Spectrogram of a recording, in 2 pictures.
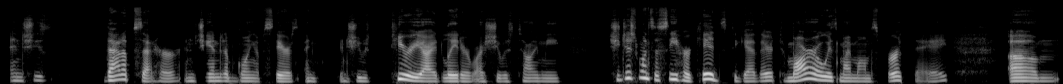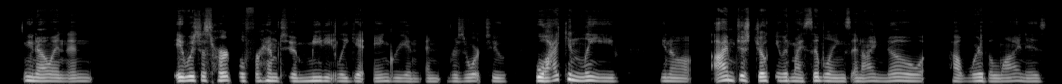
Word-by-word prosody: And 170 Hz, -1 st, -10 dB
she's 185 Hz, 0 st, -12 dB, 0.5 s
that 195 Hz, +3 st, +3 dB
upset 225 Hz, -10 st, -3 dB
her, 140 Hz, 0 st, -9 dB
and 155 Hz, 0 st, -10 dB
she 160 Hz, -, -7 dB
ended 160 Hz, 0 st, -3 dB
up 150 Hz, -2 st, -7 dB
going 150 Hz, -1 st, -6 dB
upstairs, 140 Hz, 0 st, -3 dB
and 150 Hz, -1 st, -10 dB, 0.2 s
and 150 Hz, -, -13 dB
she 155 Hz, +4 st, -6 dB
was 150 Hz, -, -8 dB, 0.2 s
teary 200 Hz, -11 st, +7 dB
eyed 145 Hz, 0 st, 0 dB
later 145 Hz, -1 st, +2 dB
while 140 Hz, -, -9 dB
she 140 Hz, +2 st, -10 dB
was 140 Hz, -1 st, -11 dB
telling 150 Hz, 0 st, -9 dB
me 140 Hz, -1 st, -11 dB, 0.5 s
she 215 Hz, -, -8 dB
just 290 Hz, +4 st, +2 dB
wants 290 Hz, -3 st, +5 dB
to 205 Hz, -, 0 dB
see 230 Hz, +3 st, +3 dB
her 170 Hz, -6 st, +1 dB
kids 235 Hz, -, +4 dB
together. 155 Hz, +3 st, -5 dB
Tomorrow 195 Hz, +8 st, +3 dB
is 170 Hz, -1 st, 0 dB
my 150 Hz, -, -3 dB
mom's 145 Hz, -2 st, -9 dB
birthday, 170 Hz, -1 st, -5 dB, 0.6 s
um, 155 Hz, -1 st, +1 dB, 0.3 s
you 180 Hz, -1 st, +3 dB
know? 155 Hz, 0 st, +2 dB
And 150 Hz, -2 st, -3 dB
and 150 Hz, +1 st, -6 dB, 0.8 s
it 170 Hz, -, +8 dB
was 185 Hz, +1 st, +8 dB
just 185 Hz, -2 st, -1 dB
hurtful 180 Hz, -2 st, +3 dB
for 160 Hz, -, -7 dB
him 165 Hz, 0 st, +2 dB
to 155 Hz, -, -6 dB
immediately 155 Hz, 0 st, 0 dB
get 150 Hz, 0 st, -3 dB
angry 150 Hz, -1 st, -5 dB
and 135 Hz, -1 st, -9 dB
and 140 Hz, -1 st, -8 dB
resort 150 Hz, +2 st, -5 dB
to, 145 Hz, -2 st, -6 dB, 0.3 s
"Well, 170 Hz, -2 st, +10 dB
I 200 Hz, +7 st, +2 dB
can 215 Hz, -7 st, +4 dB
leave." 155 Hz, -5 st, 0 dB, 0.4 s
You 160 Hz, -, -5 dB
know? 145 Hz, -2 st, -4 dB, 0.2 s
"I'm 195 Hz, 0 st, +5 dB
just 200 Hz, -1 st, +3 dB
joking 175 Hz, 0 st, +4 dB
with 170 Hz, -1 st, 0 dB
my 155 Hz, -1 st, -2 dB
siblings, 155 Hz, -3 st, -1 dB
and 150 Hz, 0 st, -4 dB
I 155 Hz, +2 st, -5 dB
know 155 Hz, 0 st, -2 dB, 0.3 s
how 150 Hz, -2 st, -5 dB
where 155 Hz, +4 st, 0 dB
the 145 Hz, -, -7 dB
line 150 Hz, +3 st, -6 dB
is." 145 Hz, 0 st, -8 dB
155 Hz, 210 wpm, -23 LUFS, 145-170 Hz, 0.8 s, Well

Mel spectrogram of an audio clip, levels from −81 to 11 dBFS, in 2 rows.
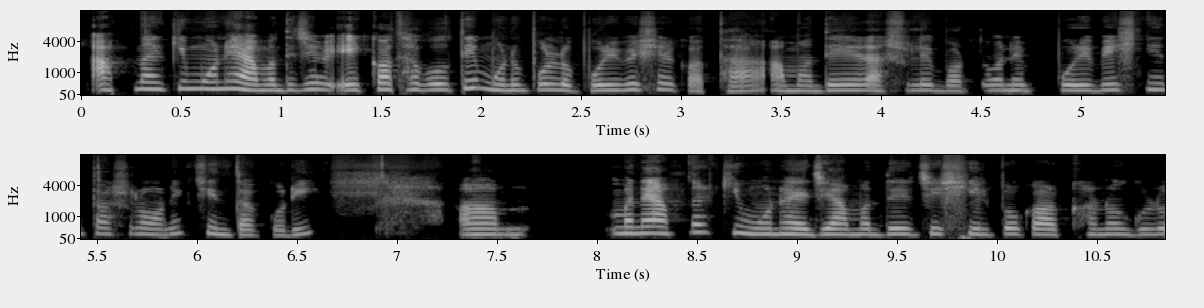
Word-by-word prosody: আপনার 295 Hz, +3 st, -1 dB
কি -, -, -1 dB
মনে 310 Hz, +1 st, +1 dB
হয় 275 Hz, -, +11 dB
আমাদের 245 Hz, 0 st, -2 dB
যে -, -, +1 dB, 0.2 s
এই 250 Hz, -, +3 dB
কথা 275 Hz, -1 st, +4 dB
বলতেই 260 Hz, +7 st, 0 dB
মনে 245 Hz, -1 st, -1 dB
পড়লো 260 Hz, -2 st, 0 dB
পরিবেশের 260 Hz, +3 st, -1 dB
কথা। 205 Hz, -, -5 dB, 0.2 s
আমাদের 225 Hz, +2 st, -2 dB, 0.2 s
আসলে 240 Hz, 0 st, -5 dB
বর্তমানে 240 Hz, +2 st, -6 dB, 0.2 s
পরিবেশ 240 Hz, +2 st, 0 dB
নিয়ে 275 Hz, -1 st, -6 dB
তো -, -, -6 dB
আসলে 255 Hz, 0 st, -6 dB
অনেক 265 Hz, +4 st, -9 dB
চিন্তা 225 Hz, -4 st, -2 dB
করি। 215 Hz, +4 st, -5 dB, 0.8 s
আম 240 Hz, -1 st, +3 dB, 0.6 s
মানে 280 Hz, +1 st, +5 dB
আপনার 340 Hz, +5 st, -4 dB
কি -, -, -5 dB
মনে 250 Hz, 0 st, 0 dB
হয় 240 Hz, -1 st, +4 dB
যে, 245 Hz, -, +3 dB
আমাদের 240 Hz, +2 st, -1 dB
যে, 255 Hz, -, -2 dB
শিল্প 245 Hz, -3 st, -5 dB
কারখানাগুলো 235 Hz, 0 st, -2 dB
245 Hz, 190 wpm, -26 LUFS, 235-265 Hz, 0.8 s, হয়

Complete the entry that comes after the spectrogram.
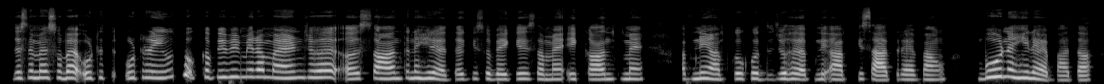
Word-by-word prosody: जैसे 290 Hz, +2 st, -2 dB
मैं 305 Hz, +1 st, +2 dB
सुबह 300 Hz, -1 st, +2 dB
उठ 285 Hz, +3 st, -2 dB
त 300 Hz, -, -13 dB
उठ 300 Hz, +1 st, -4 dB
रही 305 Hz, -1 st, +1 dB
हूँ 320 Hz, +3 st, -3 dB
तो 450 Hz, -, +3 dB
कभी 330 Hz, 0 st, 0 dB
भी 350 Hz, +1 st, +1 dB
मेरा 345 Hz, 0 st, +2 dB
माइंड 305 Hz, -1 st, +2 dB
जो 315 Hz, 0 st, -1 dB
है 320 Hz, 0 st, +5 dB
अ, 250 Hz, +1 st, -1 dB
शांत 270 Hz, +1 st, +2 dB
नहीं 280 Hz, -1 st, +2 dB
रहता 235 Hz, -2 st, -1 dB
कि 250 Hz, +3 st, -12 dB
सुबह 245 Hz, -3 st, -1 dB
के 255 Hz, +2 st, -2 dB
समय 235 Hz, -1 st, -3 dB
एकांत 245 Hz, 0 st, 0 dB
मैं 250 Hz, 0 st, -1 dB, 0.4 s
अपने 255 Hz, +2 st, 0 dB
आप 240 Hz, -2 st, +1 dB
को 260 Hz, 0 st, +1 dB
खुद 255 Hz, -2 st, -2 dB
जो 260 Hz, +1 st, +2 dB
है 250 Hz, -2 st, +1 dB
अपने 235 Hz, +2 st, -2 dB, 0.2 s
आप 220 Hz, -, -6 dB
के 255 Hz, -, -7 dB
साथ 205 Hz, -5 st, +3 dB
रह 225 Hz, -1 st, -1 dB
पाऊँ। 220 Hz, +1 st, -3 dB, 0.4 s
वो 350 Hz, +3 st, +7 dB
नहीं 315 Hz, -5 st, +4 dB
रह 240 Hz, -6 st, +2 dB
पाता, 205 Hz, 0 st, -3 dB
260 Hz, 225 wpm, -22 LUFS, 235-300 Hz, 0.4 s, वो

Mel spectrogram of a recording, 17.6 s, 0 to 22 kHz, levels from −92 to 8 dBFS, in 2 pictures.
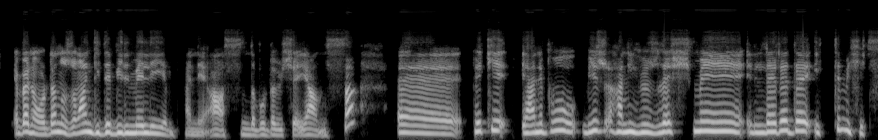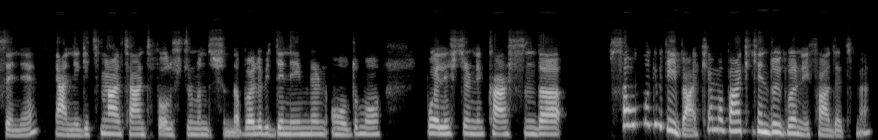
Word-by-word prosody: "Ya, -, -, -4 dB
ben 245 Hz, -, +6 dB
oradan 200 Hz, +6 st, +2 dB
o 225 Hz, -, +2 dB
zaman 230 Hz, +6 st, +4 dB
gidebilmeliyim." 210 Hz, -3 st, +3 dB
hani, 80 Hz, -, -8 dB
aslında 160 Hz, -1 st, -3 dB
burada 165 Hz, 0 st, -4 dB
bir -, -, -6 dB
şey 150 Hz, -, -5 dB
yanlışsa. 390 Hz, -, -1 dB, 0.5 s
Eee, 200 Hz, -4 st, +1 dB
peki, 255 Hz, +3 st, 0 dB
yani, 215 Hz, +1 st, +4 dB
bu 270 Hz, -2 st, +1 dB
bir, 265 Hz, +4 st, +2 dB
hani, 245 Hz, -3 st, +4 dB
yüzleşmeye 250 Hz, +3 st, +4 dB, 0.2 s
lere 275 Hz, +3 st, +4 dB
de 265 Hz, -3 st, +5 dB
itti 225 Hz, +7 st, -5 dB
mi 280 Hz, -4 st, +2 dB
hiç 195 Hz, -5 st, -10 dB
seni? 160 Hz, -, -7 dB, 0.2 s
Yani, 155 Hz, -3 st, -1 dB
gitme 170 Hz, +4 st, -6 dB
alternatifi 170 Hz, -2 st, -1 dB
oluşturmanın 165 Hz, 0 st, -7 dB
dışında 80 Hz, -, -7 dB
böyle 180 Hz, +1 st, +1 dB
bir 185 Hz, -2 st, -7 dB
deneyimlerin 180 Hz, 0 st, -3 dB
oldu 170 Hz, +1 st, -6 dB
mu 180 Hz, -1 st, -4 dB, 0.5 s
bu 200 Hz, -1 st, +3 dB
eleştirinin 190 Hz, -1 st, -3 dB
karşısında? 180 Hz, 0 st, 0 dB, 0.5 s
Savunma 460 Hz, -1 st, -3 dB
gibi 430 Hz, -3 st, -2 dB
değil 260 Hz, -9 st, +2 dB
belki 310 Hz, -, -2 dB
ama 295 Hz, -3 st, -5 dB
belki 270 Hz, 0 st, +1 dB
kendi 240 Hz, -2 st, +4 dB
duygularını 205 Hz, -6 st, 0 dB
ifade 155 Hz, -3 st, -5 dB
etme. 210 Hz, +10 st, -14 dB
205 Hz, 165 wpm, -22 LUFS, 175-245 Hz, 0.5 s, ben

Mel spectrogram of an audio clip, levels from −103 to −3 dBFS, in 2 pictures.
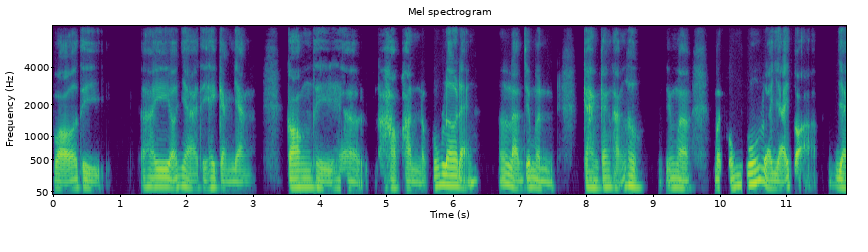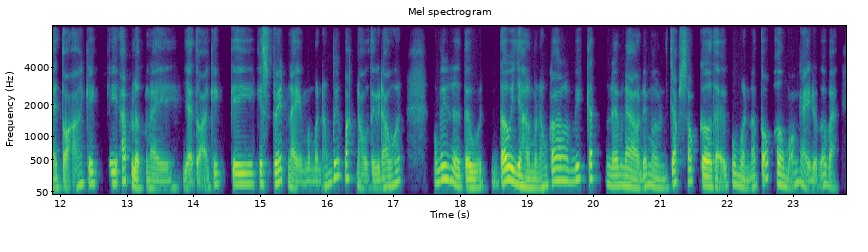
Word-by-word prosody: Vợ 100 Hz, +1 st, +2 dB
thì 90 Hz, -5 st, -3 dB, 0.6 s
hay 115 Hz, +1 st, 0 dB
ở 110 Hz, -, +1 dB
nhà 110 Hz, -6 st, -3 dB
thì 90 Hz, -, -7 dB
hay 110 Hz, -, -1 dB
cằn 85 Hz, -3 st, -4 dB
nhằn, 80 Hz, -1 st, -5 dB, 0.5 s
con 110 Hz, 0 st, +3 dB
thì, 90 Hz, -5 st, -4 dB, 0.2 s
ờ, 85 Hz, -2 st, -4 dB, 0.3 s
học -, -, -3 dB
hành 85 Hz, -3 st, -3 dB
nó 75 Hz, -, -6 dB
cũng 120 Hz, +3 st, -1 dB
lơ 125 Hz, -2 st, +6 dB
đãng, 155 Hz, -, -1 dB, 0.4 s
nó -, -, -2 dB
làm 90 Hz, -8 st, +1 dB
cho 110 Hz, -, +1 dB
mình 90 Hz, -6 st, -3 dB, 0.5 s
càng 105 Hz, -2 st, 0 dB
căng 110 Hz, +3 st, -1 dB
thẳng 105 Hz, -, -5 dB
hơn. 115 Hz, -3 st, +1 dB, 0.4 s
Nhưng 110 Hz, +1 st, -3 dB
mà 95 Hz, -3 st, -1 dB, 0.4 s
mình -, -, 0 dB
cũng 120 Hz, +5 st, -1 dB
muốn 150 Hz, +6 st, +5 dB
là 95 Hz, -, +3 dB
giải 95 Hz, -1 st, +1 dB
tỏa -, -, 0 dB, 0.4 s
giải 105 Hz, -2 st, +2 dB
tỏa 140 Hz, -, -1 dB
cái 150 Hz, 0 st, +1 dB, 0.2 s
cái 150 Hz, 0 st, +3 dB
áp 180 Hz, +2 st, -1 dB
lực 100 Hz, 0 st, +4 dB
này, 90 Hz, +2 st, -5 dB
giải -, -, -1 dB
tỏa -, -, -2 dB
cái 140 Hz, -, -2 dB, 0.2 s
cái 140 Hz, 0 st, +3 dB
cái 145 Hz, -, +4 dB
stress 150 Hz, +4 st, +2 dB
này 110 Hz, -9 st, -1 dB
mà 90 Hz, -, -7 dB
mình 85 Hz, 0 st, -7 dB
hổng 130 Hz, +5 st, -5 dB
biết 230 Hz, +6 st, +3 dB
bắt 210 Hz, 0 st, -1 dB
đầu 90 Hz, -3 st, -5 dB
từ 90 Hz, 0 st, -2 dB
đâu 115 Hz, +3 st, -2 dB
hết. 155 Hz, +5 st, -1 dB, 0.5 s
Không 160 Hz, +1 st, -2 dB
biết 200 Hz, -, +6 dB
là 155 Hz, -9 st, +3 dB
từ 105 Hz, 0 st, +6 dB, 0.4 s
tới 180 Hz, -, +10 dB
bây 185 Hz, -2 st, +9 dB
giờ 125 Hz, -8 st, +4 dB
mình 100 Hz, 0 st, -2 dB
hông 120 Hz, +5 st, -4 dB
có 185 Hz, +2 st, +3 dB
biết 195 Hz, +5 st, 0 dB
cách 210 Hz, 0 st, +3 dB, 0.2 s
đêm 125 Hz, -1 st, +1 dB
nào 110 Hz, -6 st, +2 dB
để 120 Hz, -, 0 dB
mà 130 Hz, -3 st, -2 dB, 0.2 s
chăm 155 Hz, -, +3 dB
sóc 170 Hz, +2 st, -2 dB
cơ 120 Hz, -2 st, +7 dB
thể 120 Hz, -, +1 dB
của 145 Hz, -, +1 dB
mình 110 Hz, -7 st, -2 dB
nó 120 Hz, -, -3 dB
tốt 220 Hz, -, +2 dB
hơn 130 Hz, -5 st, +4 dB
mỗi 140 Hz, -, -4 dB
ngày 155 Hz, -2 st, -3 dB
được -, -, -4 dB
á -, -, -1 dB
bạn. 130 Hz, -6 st, -5 dB
115 Hz, 220 wpm, -23 LUFS, 95-140 Hz, 0.6 s, tới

